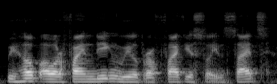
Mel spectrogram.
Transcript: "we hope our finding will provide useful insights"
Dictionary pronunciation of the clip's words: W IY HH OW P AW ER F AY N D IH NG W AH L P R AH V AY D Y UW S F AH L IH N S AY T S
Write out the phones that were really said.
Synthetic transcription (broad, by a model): W IY HH OW P AW ER F AY N D IH NG W AH L P R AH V AY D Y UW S AH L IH N S AY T S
